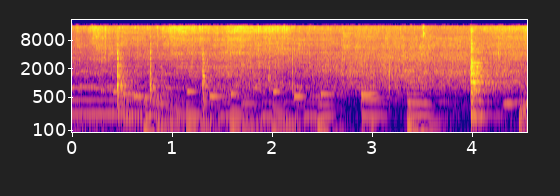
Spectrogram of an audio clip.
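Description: Chopped tomatoes sizzling as they go into a hot pot of fried cluster beans and oil, with a steel spoon clinking against the metal pot while stirring. There are a few clinks, the sharpest about four seconds in.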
